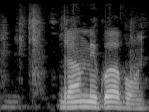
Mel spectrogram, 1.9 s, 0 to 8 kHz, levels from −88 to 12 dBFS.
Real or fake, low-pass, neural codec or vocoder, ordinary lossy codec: real; 7.2 kHz; none; MP3, 48 kbps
